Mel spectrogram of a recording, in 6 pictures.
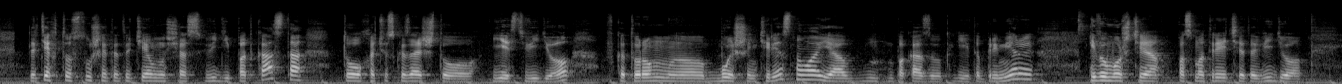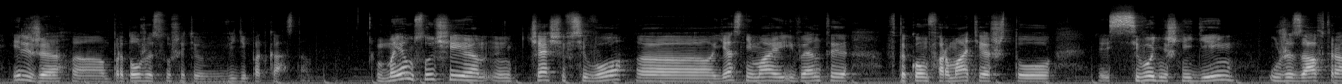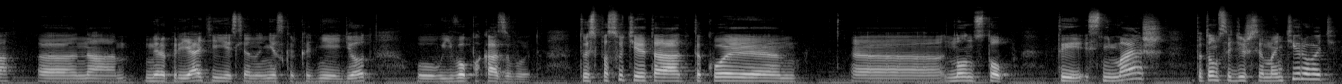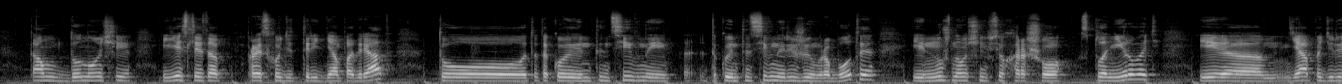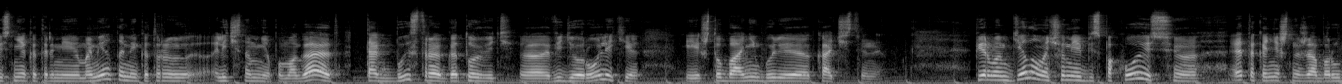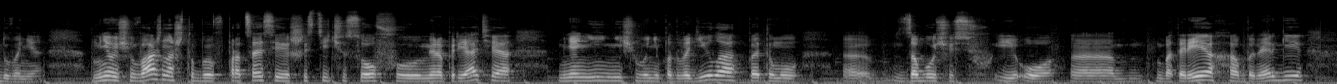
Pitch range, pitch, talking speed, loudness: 145-175 Hz, 160 Hz, 110 wpm, -24 LUFS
